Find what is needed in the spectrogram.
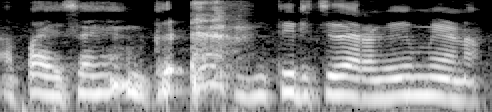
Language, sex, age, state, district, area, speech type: Malayalam, female, 45-60, Kerala, Alappuzha, rural, spontaneous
